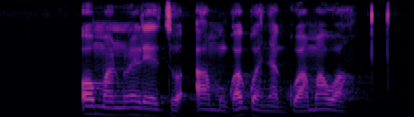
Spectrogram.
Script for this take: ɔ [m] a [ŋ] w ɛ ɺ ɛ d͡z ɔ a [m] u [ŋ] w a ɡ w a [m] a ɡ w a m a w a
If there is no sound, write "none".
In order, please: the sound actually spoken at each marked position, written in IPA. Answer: m, n, m, ɡ, ɲ

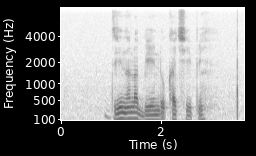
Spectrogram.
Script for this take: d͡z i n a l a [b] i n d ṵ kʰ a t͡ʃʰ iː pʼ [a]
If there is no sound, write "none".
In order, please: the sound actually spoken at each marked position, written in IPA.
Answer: b, i

